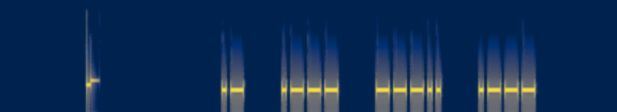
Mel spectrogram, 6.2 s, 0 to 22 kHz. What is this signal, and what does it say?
Morse code, heard as a keyed tone, about 28 wpm, spaced as for 16 wpm, 700 Hz. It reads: AJ8J
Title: USA Call Signs - 4 Characters - 3x Character Spacing - 28wpm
